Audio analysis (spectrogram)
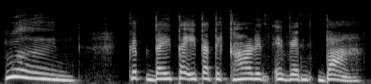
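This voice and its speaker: A woman's voice: a little high, expressive, a little mellow, dry recording, clean studio sound. A woman playing a gleeful village gossip in a comedic radio drama, teasing and giggly as she draws out her tales. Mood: gossipy, amused. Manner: giggly, teasing, drawn-out storytelling.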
